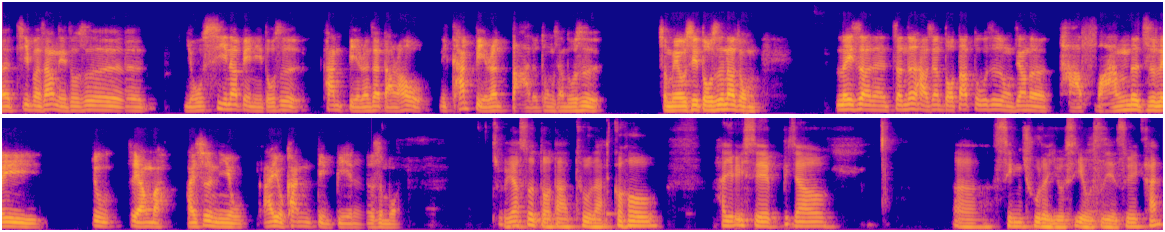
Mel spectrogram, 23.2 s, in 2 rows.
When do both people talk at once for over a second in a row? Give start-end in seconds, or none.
none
